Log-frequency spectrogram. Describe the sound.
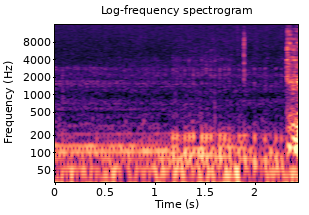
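Throbbing low rumble of a quad bike engine idling on a track, steady and moderately loud, with a short sharper burst of noise right at the end.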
